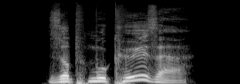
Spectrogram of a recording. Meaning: inflection of submukös: 1. strong/mixed nominative masculine singular 2. strong genitive/dative feminine singular 3. strong genitive plural
- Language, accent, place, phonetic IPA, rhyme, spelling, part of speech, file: German, Germany, Berlin, [ˌzʊpmuˈkøːzɐ], -øːzɐ, submuköser, adjective, De-submuköser.ogg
